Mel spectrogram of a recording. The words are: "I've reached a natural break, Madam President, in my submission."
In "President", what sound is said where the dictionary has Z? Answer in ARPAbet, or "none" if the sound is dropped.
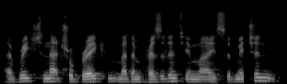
Z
